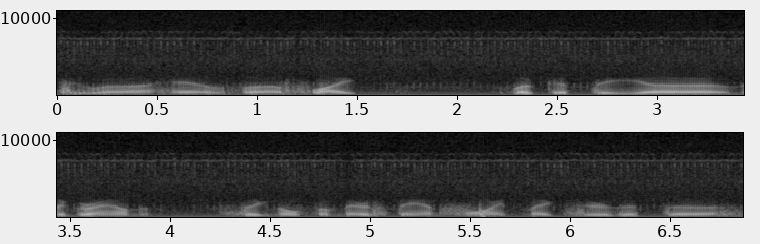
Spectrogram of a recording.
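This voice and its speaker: A man with a deep, gravelly voice gives instructions as launch director. He speaks in a halting, deliberate monotone over a faintly humming intercom. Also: a little hiss or hum, rough recording. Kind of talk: unscripted instructions on radio loop.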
